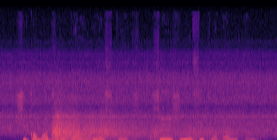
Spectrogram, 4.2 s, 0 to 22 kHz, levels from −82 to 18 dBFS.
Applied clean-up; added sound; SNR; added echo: none; Thunder / Rain; -2 dB; none.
